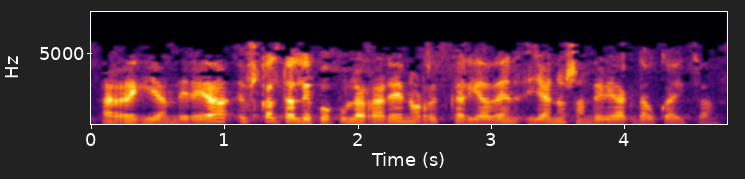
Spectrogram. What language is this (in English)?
Basque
